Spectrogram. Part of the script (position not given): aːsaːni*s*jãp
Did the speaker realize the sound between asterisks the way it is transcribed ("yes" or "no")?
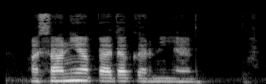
no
